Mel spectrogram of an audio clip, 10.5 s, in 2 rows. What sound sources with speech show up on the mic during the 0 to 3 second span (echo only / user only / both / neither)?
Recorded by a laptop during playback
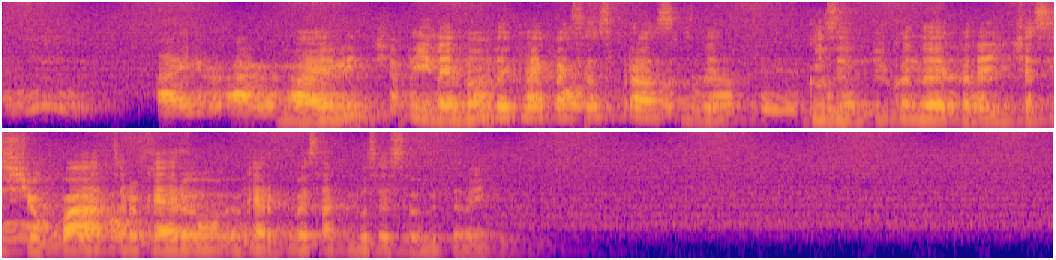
both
